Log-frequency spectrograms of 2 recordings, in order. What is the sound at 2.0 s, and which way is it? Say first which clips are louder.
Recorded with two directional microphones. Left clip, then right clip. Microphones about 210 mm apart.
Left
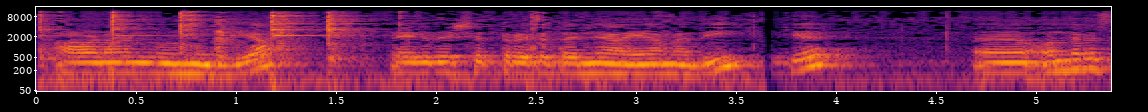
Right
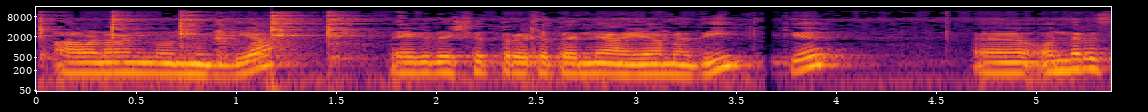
Speech: right 7 dB; 30° right (ahead or behind).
